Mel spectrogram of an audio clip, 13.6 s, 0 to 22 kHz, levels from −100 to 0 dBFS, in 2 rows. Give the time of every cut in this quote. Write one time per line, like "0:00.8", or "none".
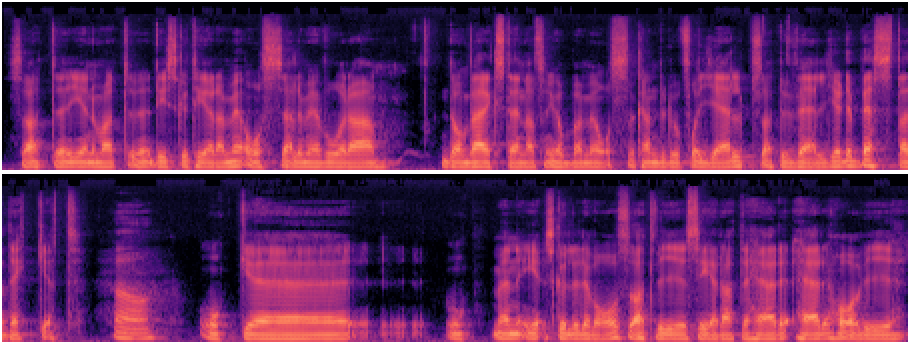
0:10.3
